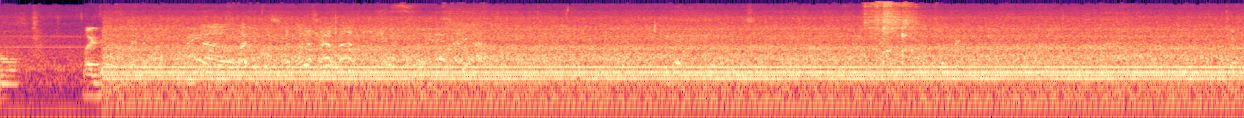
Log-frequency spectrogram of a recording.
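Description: People chat quietly outdoors.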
